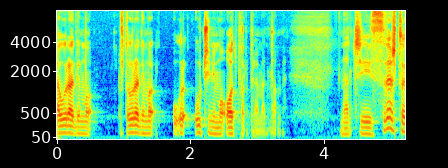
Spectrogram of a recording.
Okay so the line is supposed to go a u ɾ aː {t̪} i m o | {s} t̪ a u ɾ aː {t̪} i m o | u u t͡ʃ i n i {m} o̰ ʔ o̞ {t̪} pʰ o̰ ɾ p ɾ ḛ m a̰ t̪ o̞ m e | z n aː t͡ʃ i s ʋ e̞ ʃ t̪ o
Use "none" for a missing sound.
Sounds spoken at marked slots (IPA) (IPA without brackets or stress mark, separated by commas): d̪, ʃ, d̪, m, t̪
